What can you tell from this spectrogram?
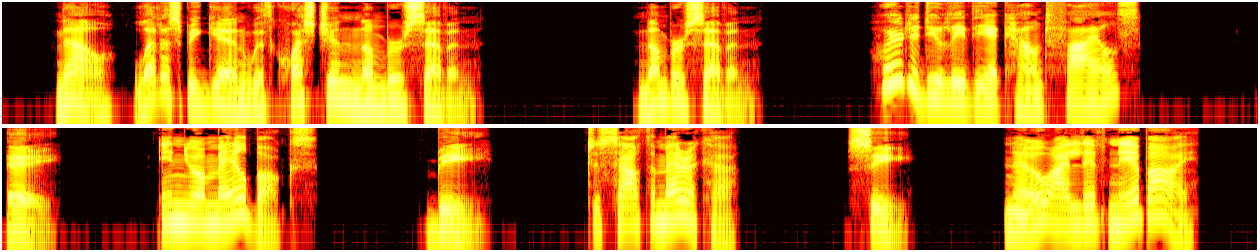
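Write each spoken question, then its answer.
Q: Where did you leave the account files?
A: A: In your mailbox.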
